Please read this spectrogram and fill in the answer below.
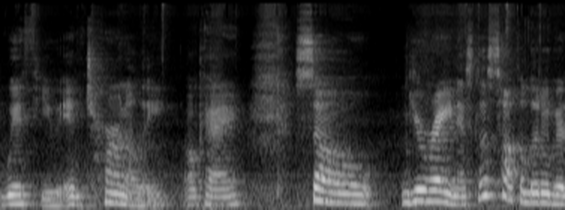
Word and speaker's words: Uranus: And Uranus, or Uranus as it's pronounced by some people, sometimes brings a sudden find into your life.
